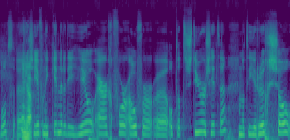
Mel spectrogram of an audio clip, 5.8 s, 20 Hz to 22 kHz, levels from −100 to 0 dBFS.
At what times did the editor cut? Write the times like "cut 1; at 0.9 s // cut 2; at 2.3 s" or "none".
cut 1; at 4.7 s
